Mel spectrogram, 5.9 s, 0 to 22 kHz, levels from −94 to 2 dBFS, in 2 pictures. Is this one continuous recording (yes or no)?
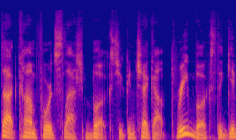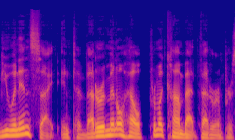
yes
